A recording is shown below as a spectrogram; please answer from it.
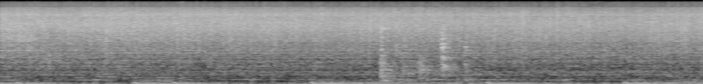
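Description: Smash burger patty sizzling on a flat-top griddle, a loud, steady frying hiss with a couple of spatula scrapes midway.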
